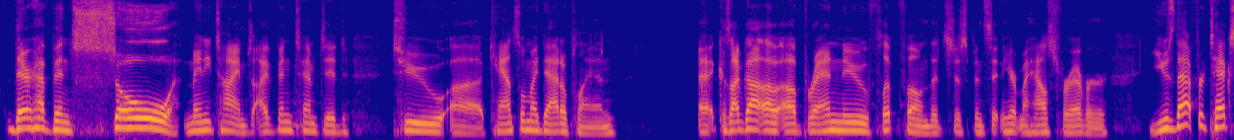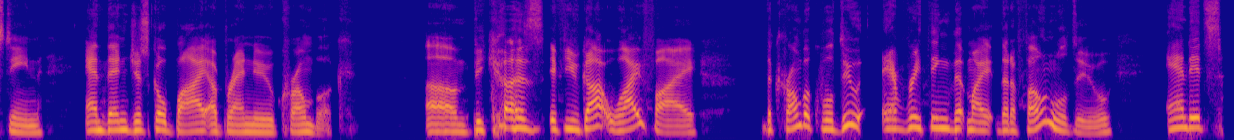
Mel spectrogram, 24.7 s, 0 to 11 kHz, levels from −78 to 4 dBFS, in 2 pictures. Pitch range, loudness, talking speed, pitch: 130-175 Hz, -18 LUFS, 165 wpm, 150 Hz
